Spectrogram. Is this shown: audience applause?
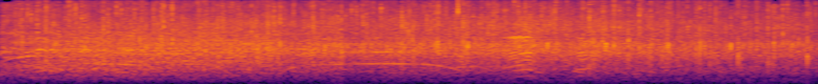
yes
